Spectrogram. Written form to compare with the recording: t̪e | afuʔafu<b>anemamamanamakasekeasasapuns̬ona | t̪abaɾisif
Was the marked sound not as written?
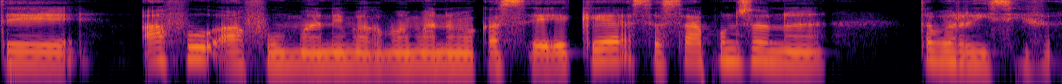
yes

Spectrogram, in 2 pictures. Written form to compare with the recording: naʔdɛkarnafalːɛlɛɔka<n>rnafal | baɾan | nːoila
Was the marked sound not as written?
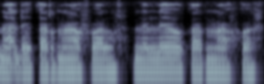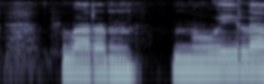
yes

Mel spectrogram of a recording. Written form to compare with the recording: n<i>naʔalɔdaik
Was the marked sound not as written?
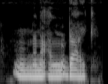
yes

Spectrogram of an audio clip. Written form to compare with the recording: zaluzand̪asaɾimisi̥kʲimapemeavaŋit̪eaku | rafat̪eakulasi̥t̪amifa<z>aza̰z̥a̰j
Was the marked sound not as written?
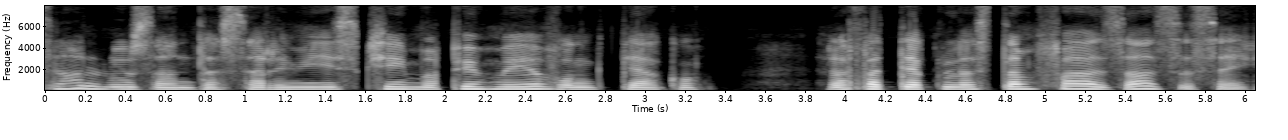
no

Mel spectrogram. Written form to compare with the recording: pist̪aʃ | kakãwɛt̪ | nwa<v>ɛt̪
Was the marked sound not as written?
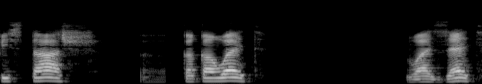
yes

